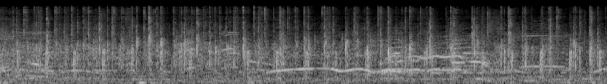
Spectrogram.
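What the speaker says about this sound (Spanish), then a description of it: "Aplausos, aplausos," Audience at an awards event honoring women rock and blues musicians applauds and cheers steadily, crowd clapping layered with murmuring voices and a steady wash of noise.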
